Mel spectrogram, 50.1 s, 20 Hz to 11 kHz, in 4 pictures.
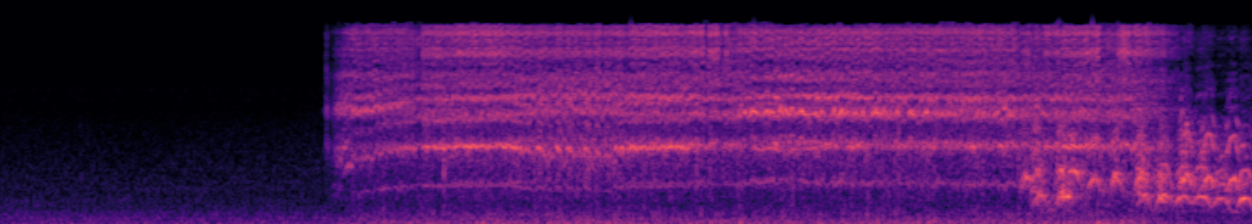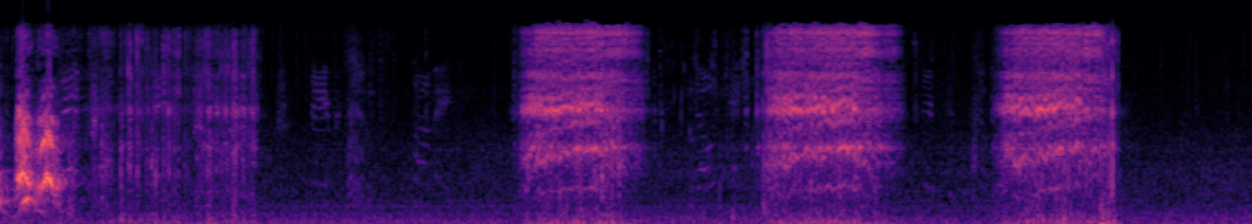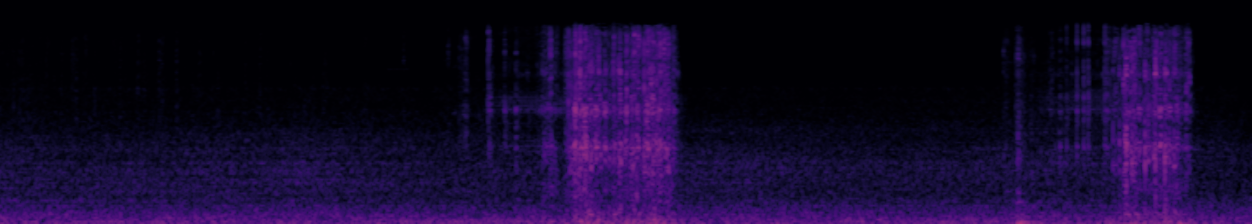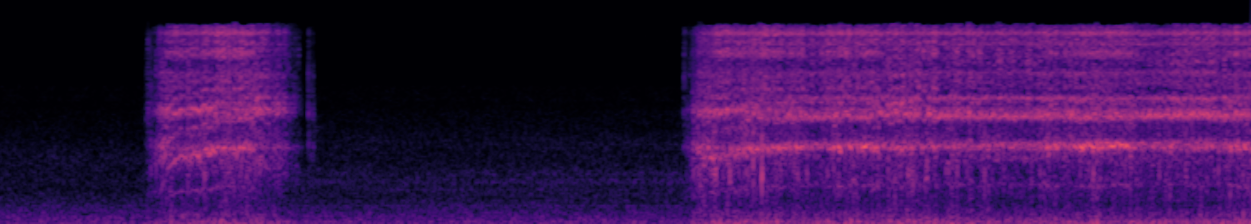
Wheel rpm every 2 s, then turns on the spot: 0, 50, 160, 160, 160, 100, 0, 10, 30, 40, 60, 60, 0, 0, 0, 10, 0, 0, 10, 50, 20, 0, 110, 160, 160.
30-32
